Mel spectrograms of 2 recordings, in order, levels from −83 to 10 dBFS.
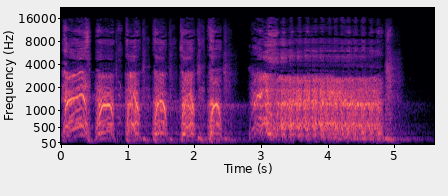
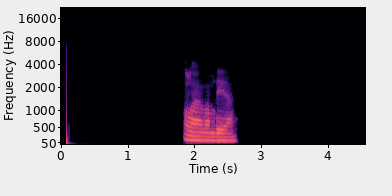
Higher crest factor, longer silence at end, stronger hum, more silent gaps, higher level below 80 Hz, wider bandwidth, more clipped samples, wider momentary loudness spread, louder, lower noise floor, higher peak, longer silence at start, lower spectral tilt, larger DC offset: about the same, 16 dB vs 20 dB; second, 0.6 s vs 1.95 s; second, none vs 50 Hz at -60 dBFS; neither; second, -60 dBFS vs -50 dBFS; first, 17 kHz vs 5.8 kHz; neither; second, 6 LU vs 12 LU; first, -16 LUFS vs -21 LUFS; second, -51 dBFS vs -88 dBFS; first, 0 dBFS vs -6 dBFS; about the same, 0 s vs 0.05 s; second, -3 dB/octave vs -9 dB/octave; neither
